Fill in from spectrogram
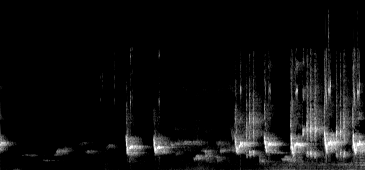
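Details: White-rumped shama song, played in the afternoon as a lure to provoke a captive bird into replying: a few soft scattered whistles, then loud slurred whistled phrases of rising intensity, repeated about every half second toward the end.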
